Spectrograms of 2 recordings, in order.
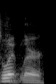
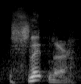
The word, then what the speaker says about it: Schlittler: Every single one of you pronounce his last name. You kept first. Schlittler. Oh, well, he's the master. Schlittler. Schlittler. Now your turn. Sound like Hitler.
